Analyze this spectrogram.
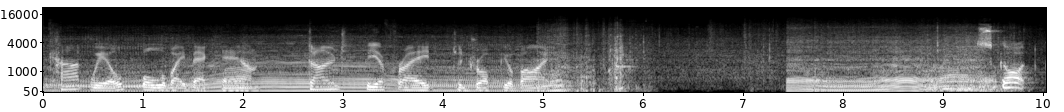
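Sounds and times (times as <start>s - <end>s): dirt bike engine revving: 0.0s - 6.0s, 7.3s - 10.0s.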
